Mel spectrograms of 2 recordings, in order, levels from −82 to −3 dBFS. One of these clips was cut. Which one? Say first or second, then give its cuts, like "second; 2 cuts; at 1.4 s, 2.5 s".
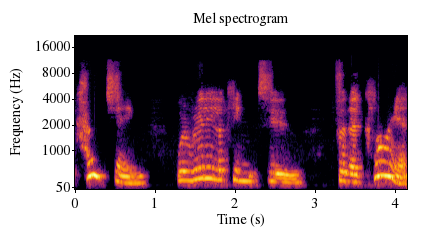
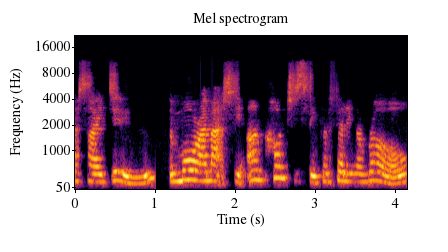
second; 1 cut; at 1.1 s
